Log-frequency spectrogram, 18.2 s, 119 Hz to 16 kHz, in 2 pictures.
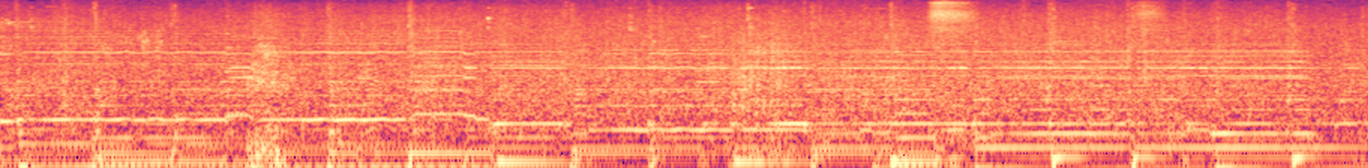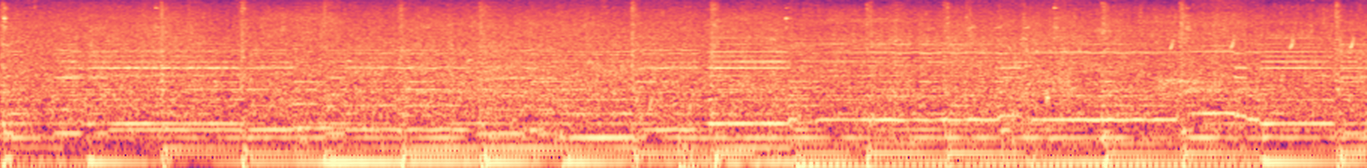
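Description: River water in Red Dead Redemption 2 rushes and splashes steadily as a horse wades across, a continuous watery wash under sustained background music.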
